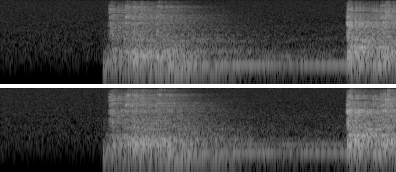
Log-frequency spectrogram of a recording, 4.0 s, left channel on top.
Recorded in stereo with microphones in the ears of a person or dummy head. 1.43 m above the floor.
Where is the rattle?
Centre (ahead or behind), 8 m.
